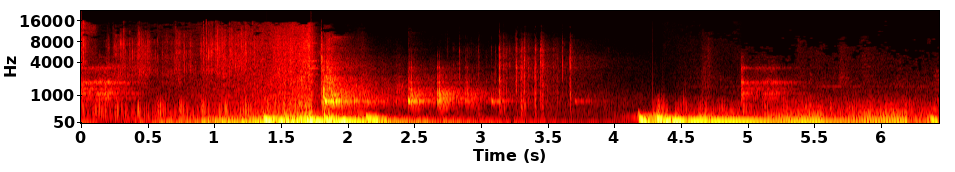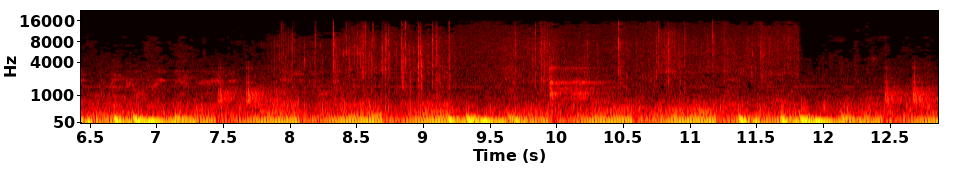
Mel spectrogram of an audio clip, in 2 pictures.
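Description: Film-score music: a loud deep rumble swells and fades almost to silence about four seconds in, then a new cue starts abruptly with a deep, pulsing drone.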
